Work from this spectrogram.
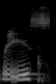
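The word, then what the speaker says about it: Rhys: the book okay so this is Rees I'll go ahead and put the full name for y'all reand yes that is how you say it I would know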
